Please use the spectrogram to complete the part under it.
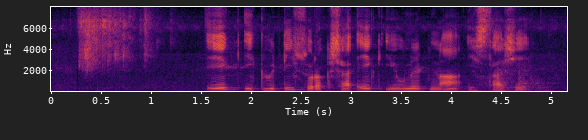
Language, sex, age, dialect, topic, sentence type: Marathi, male, 18-24, Northern Konkan, banking, statement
